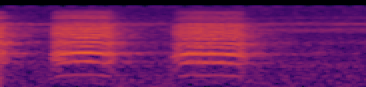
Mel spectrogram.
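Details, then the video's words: Red-shouldered macaw in Brazil's Pantanal, free in nature: two harsh, grating squawks, each about a quarter second long, rich and broadband, separated by a short pause over a quiet background. "CANTO da MARACANÃ-PEQUENA (DIOPSITTACA NOBILIS), RED-SHOULDERED MACAW"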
